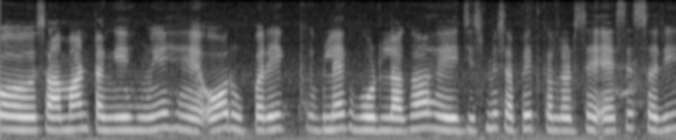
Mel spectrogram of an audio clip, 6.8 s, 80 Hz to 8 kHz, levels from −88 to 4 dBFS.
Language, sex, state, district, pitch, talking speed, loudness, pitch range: Hindi, female, Bihar, West Champaran, 240 Hz, 160 wpm, -17 LUFS, 230-255 Hz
